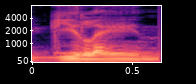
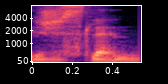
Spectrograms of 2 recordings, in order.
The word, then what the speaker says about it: Ghislaine: Of course, the main co-conspirator, well, she goes by Ghislaine Maxwell, even though her name is spelled Ghislaine. In French, we would say Ghislaine, but Ghislaine Maxwell is what she goes by. Yeah, I would say Ghislaine as well, but they say Ghislaine.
